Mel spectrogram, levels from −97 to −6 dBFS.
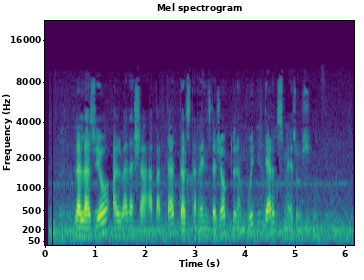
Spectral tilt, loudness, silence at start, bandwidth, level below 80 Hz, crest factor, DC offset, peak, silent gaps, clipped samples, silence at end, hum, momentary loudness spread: -5.5 dB/octave; -27 LUFS; 0.05 s; 9.2 kHz; -58 dBFS; 22 dB; under 0.1%; -4 dBFS; none; under 0.1%; 0 s; none; 22 LU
